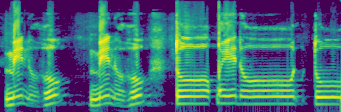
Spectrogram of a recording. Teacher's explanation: واو آئی تو ہم نے اپنے ہونٹ گول کیے تو واو کا مخرج صحیح ادا ہوا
